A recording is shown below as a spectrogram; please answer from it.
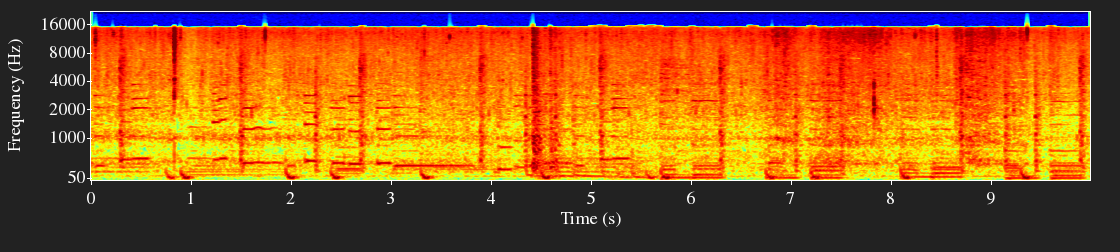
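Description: Onion paste sizzles and fries in hot oil with beef, a dense continuous crackle broken by frequent sharp stirring clicks and scrapes from close by.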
